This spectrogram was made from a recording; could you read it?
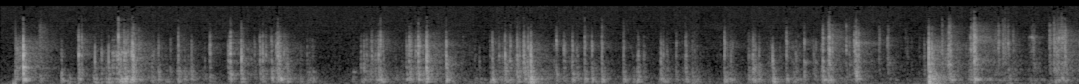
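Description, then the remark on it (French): A woman turns a key in a stubborn door lock, producing a long run of irregular metallic clicks and clacks at moderate volume, with no voices, as the mechanism turns and the door opens. “Il lui donne la clé, elle se penche, la met bien en face du trou et tourne.”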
